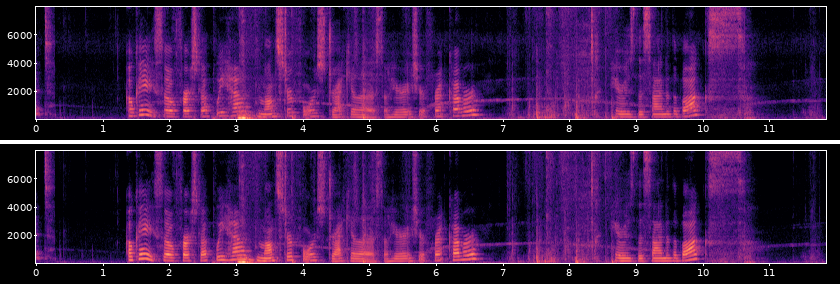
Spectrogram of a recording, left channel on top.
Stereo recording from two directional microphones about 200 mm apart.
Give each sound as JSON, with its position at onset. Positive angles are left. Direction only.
{"t": 1.3, "sound": "speech", "side_deg": -20}
{"t": 7.0, "sound": "walk", "side_deg": 0}
{"t": 8.2, "sound": "speech", "side_deg": -15}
